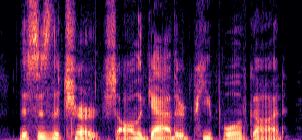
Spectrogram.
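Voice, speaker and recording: A dry, close sound with no echo at a fairly slow pace. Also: man. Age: 40s. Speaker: podcast bible teacher. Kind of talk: bible teaching. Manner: halting.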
